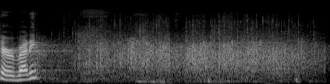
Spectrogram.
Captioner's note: audience applauds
